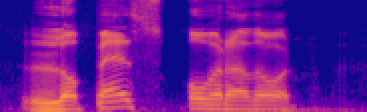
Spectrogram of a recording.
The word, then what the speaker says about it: López Obrador: López Obrador.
